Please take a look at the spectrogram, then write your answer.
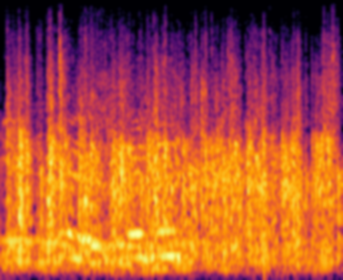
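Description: A room full of people claps steadily, a dense, sustained wash of applause with a few faint voices mixed in underneath.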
